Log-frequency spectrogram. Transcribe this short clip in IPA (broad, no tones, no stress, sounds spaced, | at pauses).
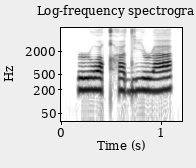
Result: ɹ o qʰ ə d i ɹ a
